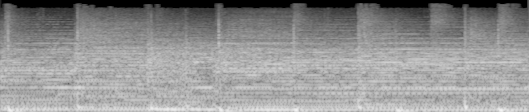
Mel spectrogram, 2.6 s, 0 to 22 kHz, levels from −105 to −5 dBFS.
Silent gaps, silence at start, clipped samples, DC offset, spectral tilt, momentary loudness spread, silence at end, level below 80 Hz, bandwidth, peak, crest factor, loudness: none; 0 s; under 0.1%; under 0.1%; -4.5 dB/octave; 2 LU; 0 s; -28 dBFS; 18 kHz; -8 dBFS; 10 dB; -17 LUFS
